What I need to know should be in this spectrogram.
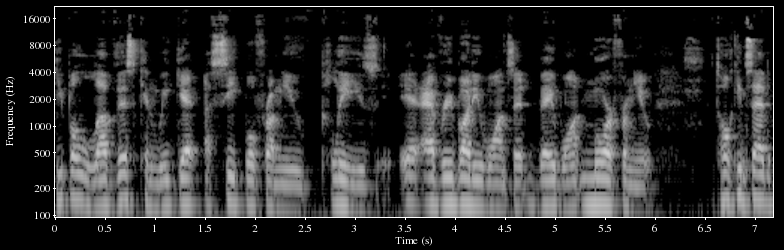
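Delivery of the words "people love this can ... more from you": ordinary talk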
